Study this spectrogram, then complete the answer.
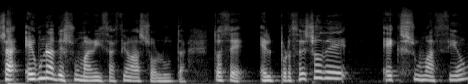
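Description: A woman is talking. She uses lively intonation. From Andalusia, Granada province (small village); Andalusia. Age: 60s. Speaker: teacher and researcher, author; teacher. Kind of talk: interview. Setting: radio studio. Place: studio. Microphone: studio mic.

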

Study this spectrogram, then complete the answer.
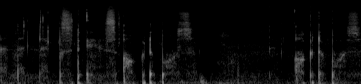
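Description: A woman's soft-spoken whispering. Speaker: channel host. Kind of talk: soft-spoken reading of a children's book, ASMR style. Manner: soft ASMR whisper close to microphone. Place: home room. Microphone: studio mic.

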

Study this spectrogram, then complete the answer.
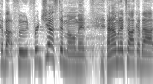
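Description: A man's raised, projected voice with a bright, sharp tone, ordinary pitch variation and a fairly quick pace over a quiet background. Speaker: pastor. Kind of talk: sermon. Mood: light, joking. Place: church.

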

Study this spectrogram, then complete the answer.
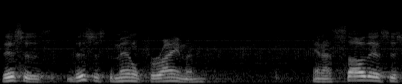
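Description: In a Southern US accent, a man speaks with a dark, mellow tone. His pace is fairly slow, with ordinary pitch variation. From Tennessee. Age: 60s. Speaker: dentist. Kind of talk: lecture. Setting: stage with audience. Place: hall.

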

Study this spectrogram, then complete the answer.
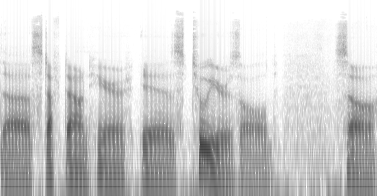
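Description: Very deep and low, a man's voice carries a dark, mellow tone and vocal fry, heard as a dry sound with no echo over light background noise. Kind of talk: casual vlog chat. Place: forest. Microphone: phone near.

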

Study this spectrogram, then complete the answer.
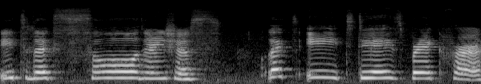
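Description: Speaking with a Japanese accent, a woman uses a high pitch at a very slow pace. The recording is very clean, with a silent background. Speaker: lifestyle vlogger. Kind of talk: vlog narration.

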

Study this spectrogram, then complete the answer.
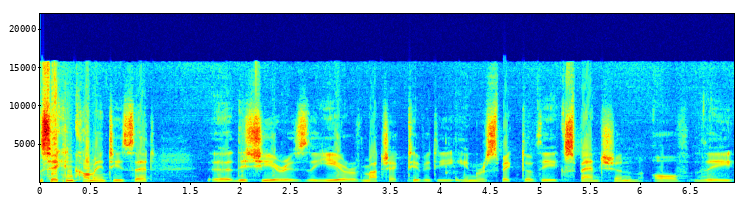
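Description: The man's voice is fairly low in pitch, and his intonation stays fairly even. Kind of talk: press conference statement. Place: hall. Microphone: podium.

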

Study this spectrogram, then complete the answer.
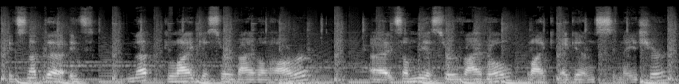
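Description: A man speaks while clear music plays behind him. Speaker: gamer. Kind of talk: casual gameplay commentary. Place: home room.

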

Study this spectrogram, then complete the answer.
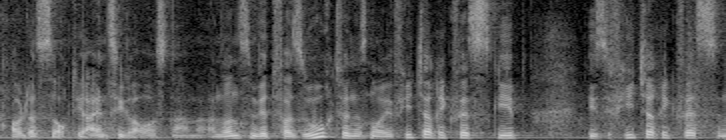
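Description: Against light background noise, a man speaks with lively intonation. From Ruhr area, Germany. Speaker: open source software user and conference speaker. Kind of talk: conference talk. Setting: stage with audience. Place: hall.

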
